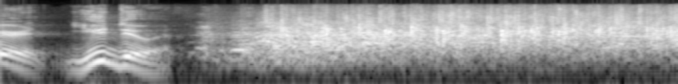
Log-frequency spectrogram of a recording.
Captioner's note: laughter and applause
